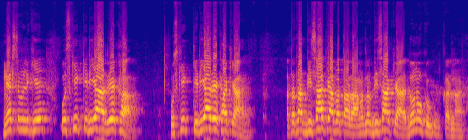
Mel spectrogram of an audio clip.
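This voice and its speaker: A man's voice: high voice, expressive, a little slow, pushed and bright. A man teaching a school physics lesson, dictating notes and repeating key terms back as questions for his students.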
